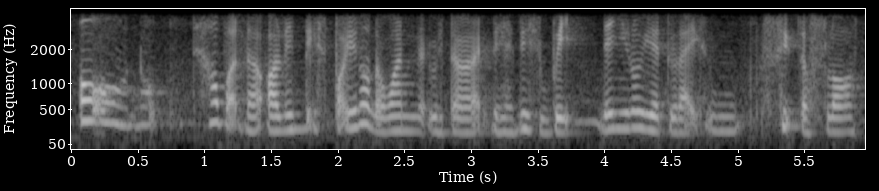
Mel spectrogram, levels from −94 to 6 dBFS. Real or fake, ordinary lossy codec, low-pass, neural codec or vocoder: real; none; 3.6 kHz; none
